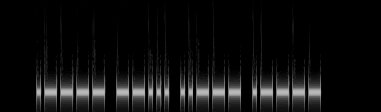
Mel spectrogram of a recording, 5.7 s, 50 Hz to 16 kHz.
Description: Morse code, heard as a keyed tone, about 22 wpm, 700 Hz. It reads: 1721
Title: Speed-Racing - Four Letter-Number Combinations - 20wpm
